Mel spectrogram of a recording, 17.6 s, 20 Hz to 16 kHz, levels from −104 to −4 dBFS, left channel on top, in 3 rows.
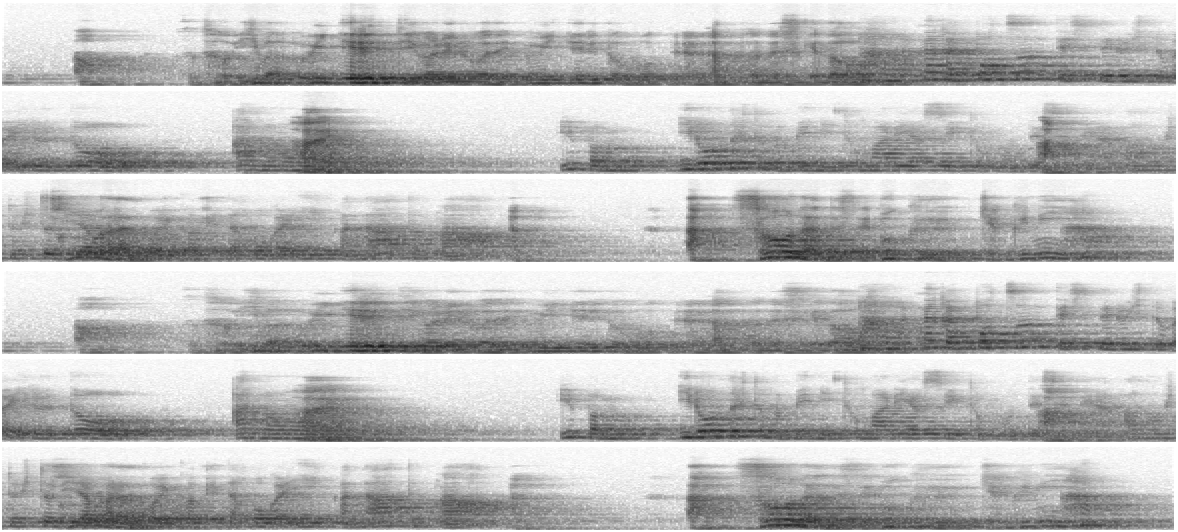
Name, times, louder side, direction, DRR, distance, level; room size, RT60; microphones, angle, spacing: voice 1, 0.9-4.4 7.0-7.6 11.1-11.2 12.0-12.5 15.2-17.2, left 2 dB, 85° left, 4 dB, 0.5 m, -29 dB
voice 2, 4.3-6.5 7.0-7.5 8.7-9.0 9.3-12.6 12.9-14.2 17.0-17.2, right 1 dB, 30° right, 1 dB, 0.5 m, -33 dB
5.7 x 2.3 x 2.4 m, 1.5 s
head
